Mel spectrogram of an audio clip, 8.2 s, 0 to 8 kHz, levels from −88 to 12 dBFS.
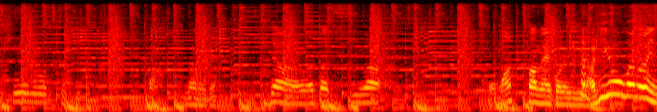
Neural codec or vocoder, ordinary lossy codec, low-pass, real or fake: vocoder, 44.1 kHz, 128 mel bands every 512 samples, BigVGAN v2; none; 7.2 kHz; fake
